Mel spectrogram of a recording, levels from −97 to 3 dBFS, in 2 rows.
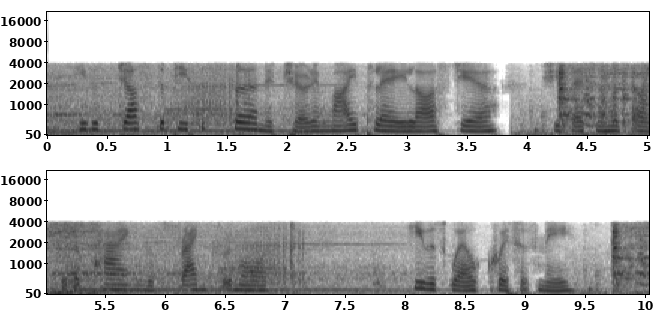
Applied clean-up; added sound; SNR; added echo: none; Engine starting / Car; 5 dB; none.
